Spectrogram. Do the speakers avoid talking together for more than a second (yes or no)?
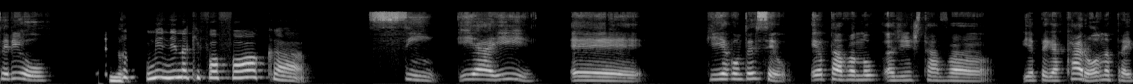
yes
